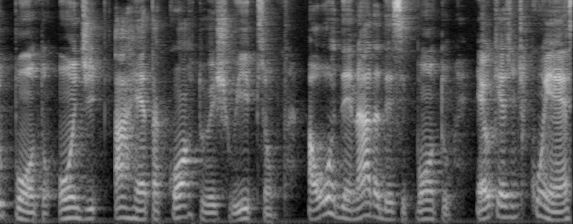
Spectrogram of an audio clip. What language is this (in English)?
Portuguese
